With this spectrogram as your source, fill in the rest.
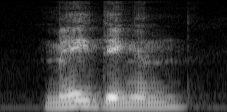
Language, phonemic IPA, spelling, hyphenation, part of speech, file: Dutch, /ˈmeːdɪŋə(n)/, meedingen, mee‧din‧gen, verb, Nl-meedingen.ogg
- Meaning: to compete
